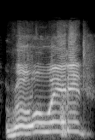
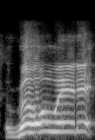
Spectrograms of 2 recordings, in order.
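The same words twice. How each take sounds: First: Excited. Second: Loud and high, playful; excited. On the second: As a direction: shout it back gleefully. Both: Pretend. Echoing cohost playfully.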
